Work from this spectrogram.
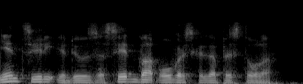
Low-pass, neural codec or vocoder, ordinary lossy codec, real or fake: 7.2 kHz; codec, 24 kHz, 0.9 kbps, WavTokenizer, medium speech release version 2; AAC, 32 kbps; fake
